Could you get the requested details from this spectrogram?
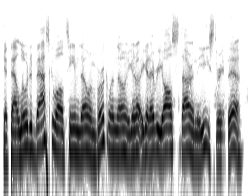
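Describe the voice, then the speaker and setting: A man's voice: on the high side, fairly even intonation, fairly quick, dark tone, dry recording. A man hosting a show, bantering and interviewing a guest in a casual, conversational style. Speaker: podcast host.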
